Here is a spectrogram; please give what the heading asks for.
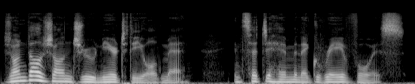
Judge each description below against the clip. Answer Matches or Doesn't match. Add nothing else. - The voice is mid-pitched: Doesn't match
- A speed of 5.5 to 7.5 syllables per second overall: Doesn't match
